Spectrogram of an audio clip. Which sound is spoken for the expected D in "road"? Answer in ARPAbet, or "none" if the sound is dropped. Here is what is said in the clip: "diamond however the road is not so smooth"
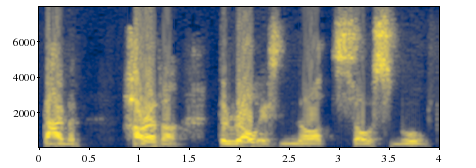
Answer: none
